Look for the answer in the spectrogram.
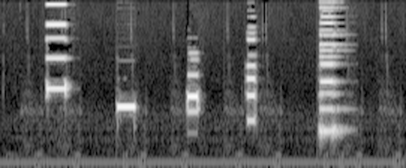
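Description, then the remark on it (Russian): Five short electronic phone notification chimes from five messenger apps in quick succession, each a different pitch and timbre, clear over a faint low hum, with no talking. “Телефон ежеминутно подпрыгивал от уведомлений из всех пяти мессенджеров.”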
